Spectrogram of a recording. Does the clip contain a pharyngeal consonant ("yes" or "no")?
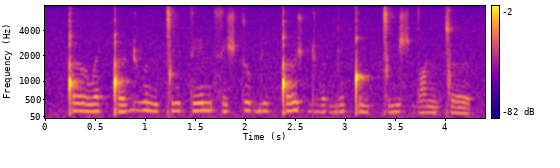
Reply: no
